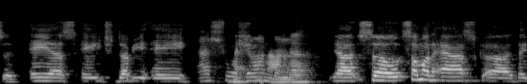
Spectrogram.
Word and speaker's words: Ashwagandha: I can't even pronounce it. A-S-H-W-A. Ashwagandha.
